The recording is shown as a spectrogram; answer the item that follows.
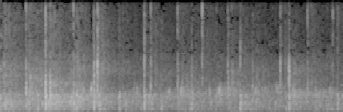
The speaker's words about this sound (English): A big round of applause for all of these guys.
